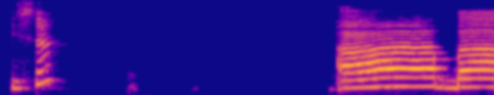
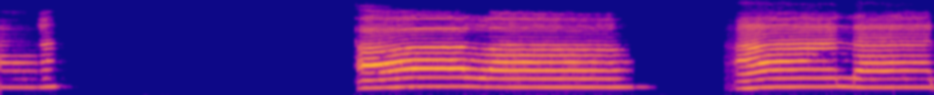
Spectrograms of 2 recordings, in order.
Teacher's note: aba antara a dan ba sama tipisnya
